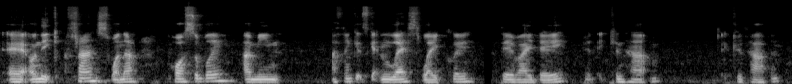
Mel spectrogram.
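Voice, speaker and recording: A man's voice: mid-range voice, fairly even intonation, moderate pace, a bit bright, slight background noise, low-quality recording. A young Scottish man chatting casually as host of a live stream, rambling with lots of fillers. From Scotland. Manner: chatty, rambling, sings along in snatches.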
